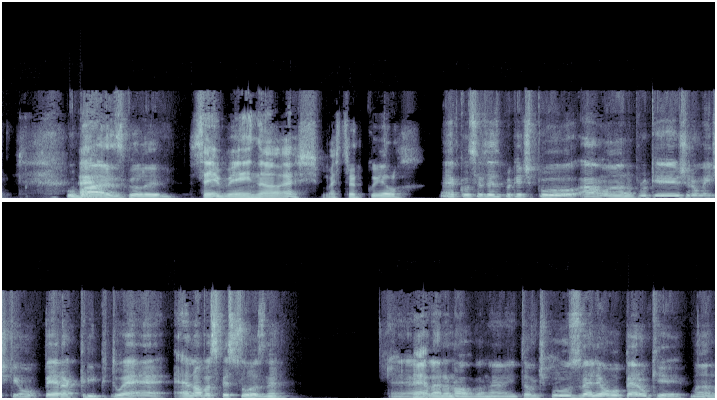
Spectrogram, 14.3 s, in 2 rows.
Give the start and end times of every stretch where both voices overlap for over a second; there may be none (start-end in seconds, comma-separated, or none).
none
